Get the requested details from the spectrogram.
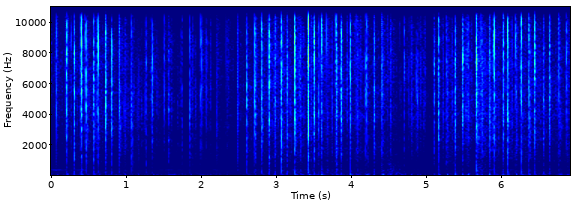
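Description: A package of lentils is tapped and handled with a rapid, uneven run of dozens of short, dry taps. Each tap has a dull low thump and a bright crisp click that dies away almost instantly, with the pace quickening and growing louder in the middle before easing off.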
